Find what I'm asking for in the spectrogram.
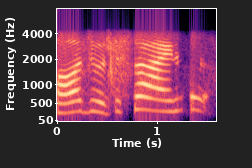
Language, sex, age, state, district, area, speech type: Nepali, female, 18-30, West Bengal, Jalpaiguri, rural, conversation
